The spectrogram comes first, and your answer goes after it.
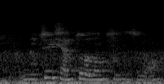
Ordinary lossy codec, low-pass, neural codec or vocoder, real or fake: none; none; none; real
